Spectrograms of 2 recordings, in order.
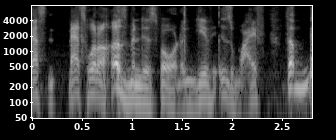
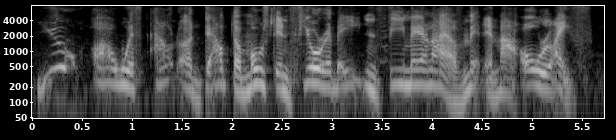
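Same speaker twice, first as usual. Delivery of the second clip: exasperated anger; 8 semitones higher than usual. Acted. Quarrel, insulting the meddler.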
